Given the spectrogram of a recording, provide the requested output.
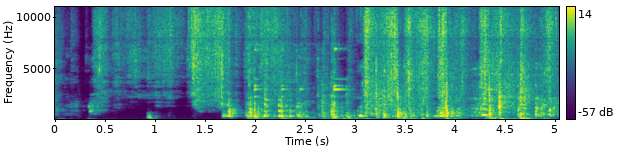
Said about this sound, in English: Now, if my cooking spray, that was my cooking spray that fell, that was, there we go. So I want to just uh, use a little bit of Pam, the cooking spray Pam, on these sheets so the tortillas are not going to stick.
